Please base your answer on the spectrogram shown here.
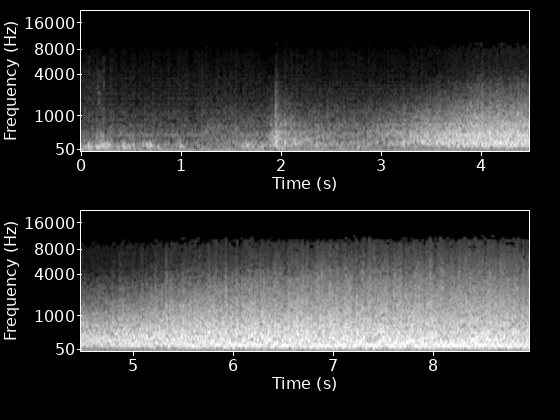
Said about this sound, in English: They blasted off and the whole thing is a great success.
